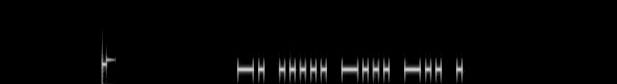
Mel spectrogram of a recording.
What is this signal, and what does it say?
Morse code, heard as a keyed tone, about 22 wpm, 700 Hz. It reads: N5BDE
